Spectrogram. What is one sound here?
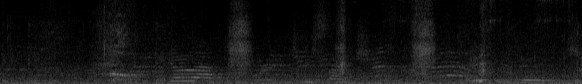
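A young woman sobs and breathes heavily during a hug.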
